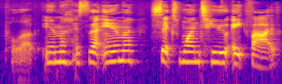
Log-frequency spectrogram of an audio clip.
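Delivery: ordinary talk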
